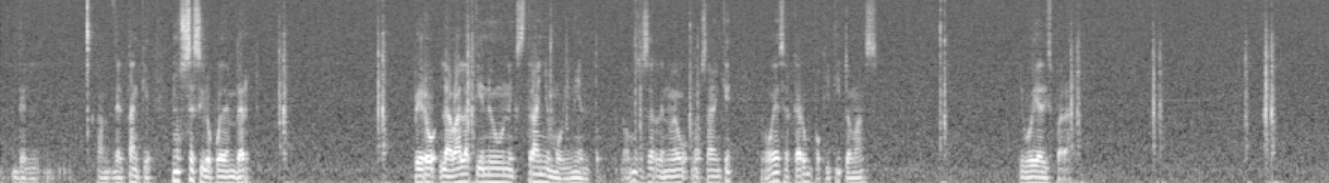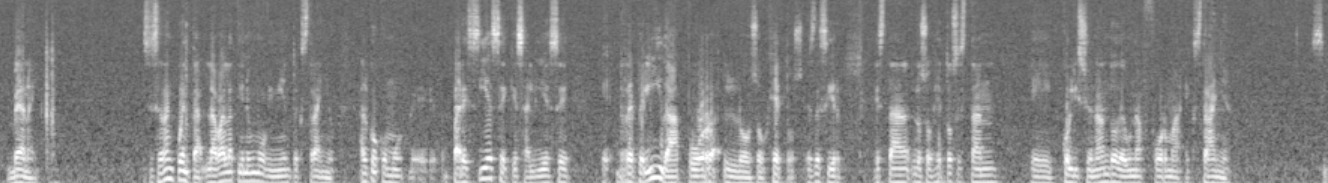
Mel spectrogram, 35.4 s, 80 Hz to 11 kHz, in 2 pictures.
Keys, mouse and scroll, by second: 3.8 space, 5.2 space, 6.4 space, 7.4 Escape, 8.5 p, 9.3 Escape, 10.4-10.8 scroll up 2, 11.1 scroll up 2, 12.6 p, 14.4 space, 15.5 space, 17.0 space, 18.4 space, 20.3 Escape.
